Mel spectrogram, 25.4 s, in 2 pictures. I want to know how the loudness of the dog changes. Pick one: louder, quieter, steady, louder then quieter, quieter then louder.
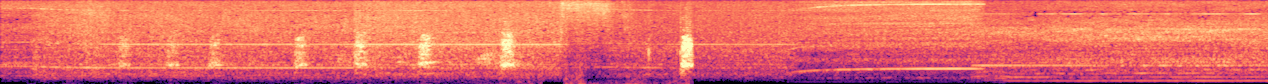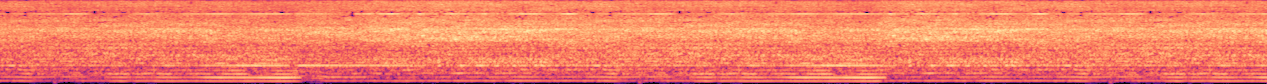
louder then quieter.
